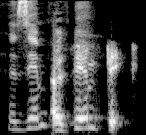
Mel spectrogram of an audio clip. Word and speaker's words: Ozempic: And, of course, she did late last year admit that she was taking this drug, Ozempic. Is that how you say it? Ozempic? – Ozempic? – Ozempic. Yeah. Ozempic. That's it.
